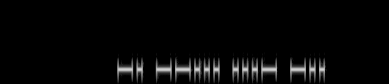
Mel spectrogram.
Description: Morse code, heard as a keyed tone, about 25 wpm, 700 Hz. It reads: N7VD
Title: USA Call Signs - 2x Character Spacing - 25wpm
